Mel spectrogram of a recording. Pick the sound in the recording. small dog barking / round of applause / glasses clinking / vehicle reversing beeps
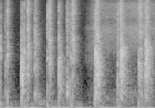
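round of applause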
